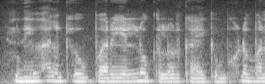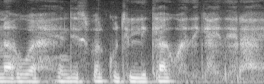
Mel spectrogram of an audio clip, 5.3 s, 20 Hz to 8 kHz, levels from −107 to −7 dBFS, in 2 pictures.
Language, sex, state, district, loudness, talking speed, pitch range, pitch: Hindi, male, Odisha, Malkangiri, -18 LUFS, 225 wpm, 125-135 Hz, 125 Hz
